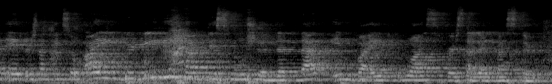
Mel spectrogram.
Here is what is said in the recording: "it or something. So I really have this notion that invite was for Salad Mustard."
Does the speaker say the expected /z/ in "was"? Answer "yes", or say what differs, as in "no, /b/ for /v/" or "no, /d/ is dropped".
no, /s/ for /z/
